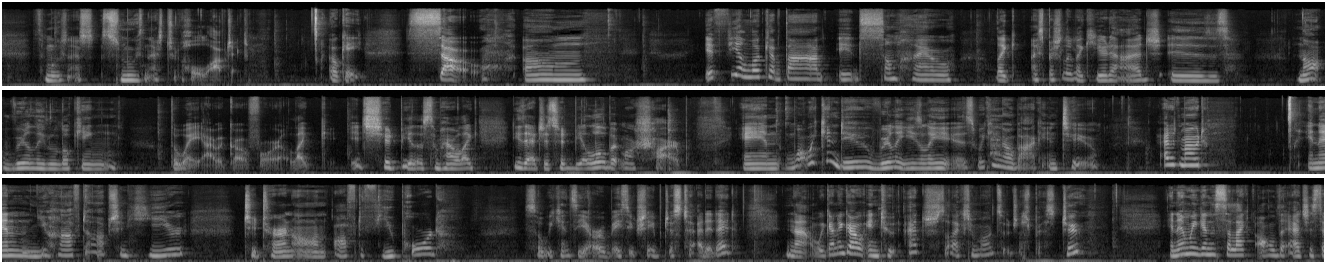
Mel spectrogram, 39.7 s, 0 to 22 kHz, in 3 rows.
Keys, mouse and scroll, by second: 0.7 middle click, 4.4 click, 5.0 click, 6.6 middle click, 14.9 middle click, 21.1 click, 23.0 Tab, 26.4 click, 30.2 click, 32.4 middle click, 35.6 2, 37.7 middle click.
